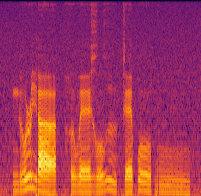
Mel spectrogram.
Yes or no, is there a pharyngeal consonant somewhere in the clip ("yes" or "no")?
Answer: no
